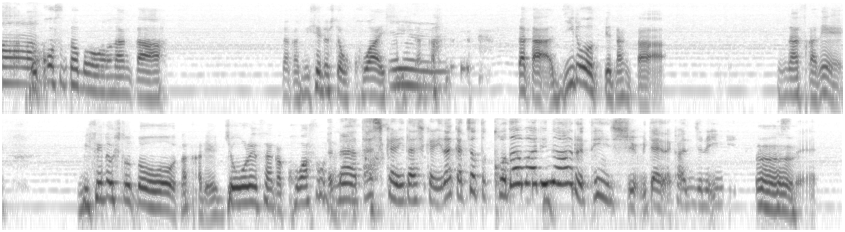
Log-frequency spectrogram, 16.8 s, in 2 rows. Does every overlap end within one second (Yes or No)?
Yes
